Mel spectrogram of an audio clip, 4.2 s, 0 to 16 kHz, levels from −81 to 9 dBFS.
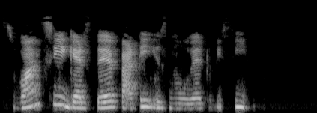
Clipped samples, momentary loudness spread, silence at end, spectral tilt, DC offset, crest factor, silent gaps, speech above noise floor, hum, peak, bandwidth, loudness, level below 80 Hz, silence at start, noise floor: under 0.1%; 12 LU; 0.95 s; -5 dB/octave; under 0.1%; 18 dB; none; 59 dB; none; -2 dBFS; 9.2 kHz; -18 LUFS; -64 dBFS; 0.1 s; -77 dBFS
